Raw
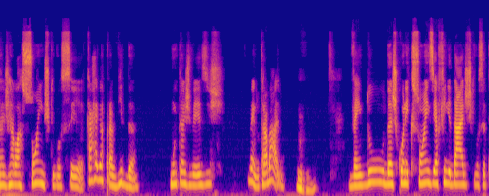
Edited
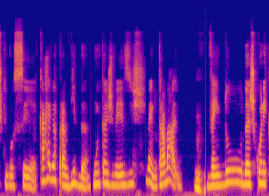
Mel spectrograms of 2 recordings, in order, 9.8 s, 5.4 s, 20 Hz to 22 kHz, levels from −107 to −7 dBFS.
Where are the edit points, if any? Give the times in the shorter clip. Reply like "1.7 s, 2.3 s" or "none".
1.8 s, 2.8 s, 4.1 s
